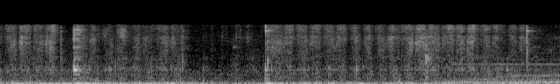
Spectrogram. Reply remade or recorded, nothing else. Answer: recorded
